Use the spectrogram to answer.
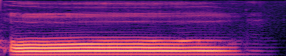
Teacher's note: ओ को थोड़ा लंबा खींचना है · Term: प्लुत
